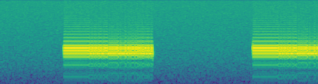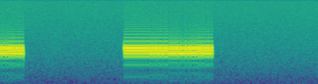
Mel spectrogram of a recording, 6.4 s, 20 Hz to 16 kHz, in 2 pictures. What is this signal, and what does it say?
Emergency Alert System (SAME) tones (header bursts), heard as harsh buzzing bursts, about 520.83 baud.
